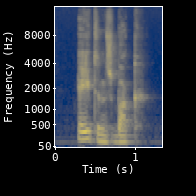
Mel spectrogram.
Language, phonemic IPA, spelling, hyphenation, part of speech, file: Dutch, /ˈeː.tə(n)sˌbɑk/, etensbak, etens‧bak, noun, Nl-etensbak.ogg
- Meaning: food bowl, feeding bowl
